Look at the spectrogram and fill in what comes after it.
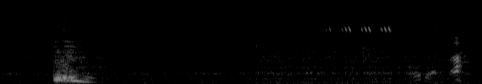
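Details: Honeybee in a village, a loud low droning buzz swelling and fading within half a second as it passes close, followed by quieter rhythmic chirping of crickets in the background.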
